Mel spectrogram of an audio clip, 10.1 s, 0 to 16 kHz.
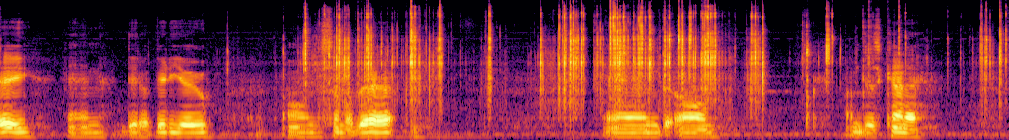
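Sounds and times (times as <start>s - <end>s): lead bullets clinking in glass jar: 2.2s - 10.0s.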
